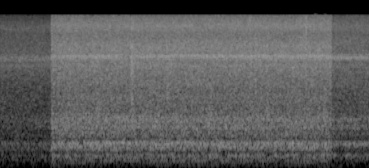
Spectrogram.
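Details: Honey bee swarm that has moved into a house, giving a dense, steady droning hum that starts abruptly after half a second and holds evenly before easing slightly near the end.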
